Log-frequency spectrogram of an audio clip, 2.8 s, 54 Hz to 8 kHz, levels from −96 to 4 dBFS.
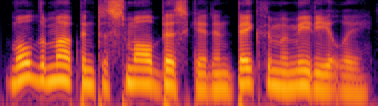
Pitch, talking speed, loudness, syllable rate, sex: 145 Hz, 210 wpm, -18 LUFS, 5.9 syllables/s, male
